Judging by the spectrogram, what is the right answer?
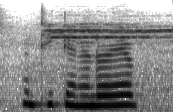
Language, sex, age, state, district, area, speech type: Assamese, female, 18-30, Assam, Kamrup Metropolitan, urban, spontaneous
